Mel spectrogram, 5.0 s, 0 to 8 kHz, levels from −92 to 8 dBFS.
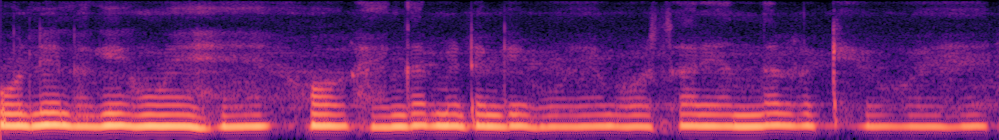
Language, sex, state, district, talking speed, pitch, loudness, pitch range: Hindi, female, Punjab, Kapurthala, 180 wpm, 205 Hz, -14 LUFS, 200-210 Hz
